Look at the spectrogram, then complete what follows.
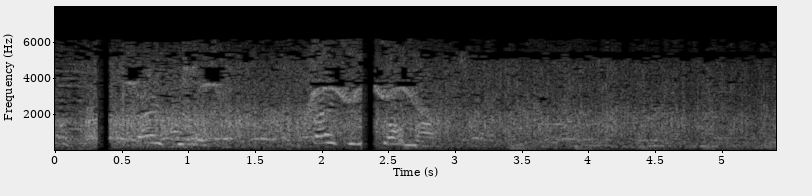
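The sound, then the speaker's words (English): A large vaudeville theater audience applauds Annie Oakley's rifle act loudly and steadily, a dense wash of clapping with a few voices rising through it, broken by two brief dropouts near the start. “Audiences everywhere applauded the quiet yet self-assured young lady who displayed such amazing ability with a rifle.”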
